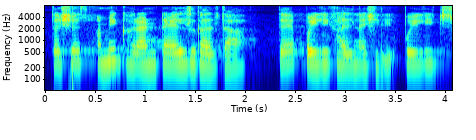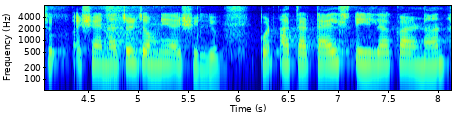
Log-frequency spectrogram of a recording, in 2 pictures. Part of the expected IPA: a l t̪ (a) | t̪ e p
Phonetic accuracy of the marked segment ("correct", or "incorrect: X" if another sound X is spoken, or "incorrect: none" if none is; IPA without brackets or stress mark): correct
